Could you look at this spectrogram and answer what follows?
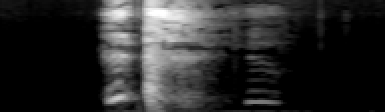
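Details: Woman with a bad head cold and unbearable nasal tickle: a sharp inward catch, then one forceful, hissing sneeze and a brief voiced sound after, in a quiet room.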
